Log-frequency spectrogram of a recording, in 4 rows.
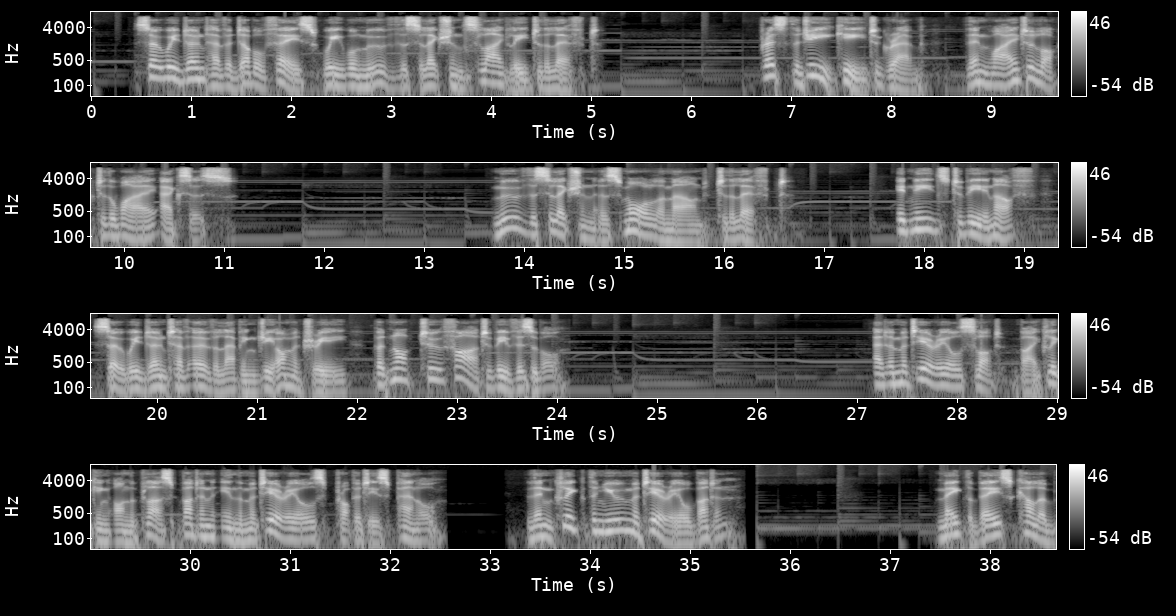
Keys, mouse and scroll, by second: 32.3 click, 34.4 click, 36.3 click.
